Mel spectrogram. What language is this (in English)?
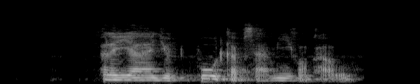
Thai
